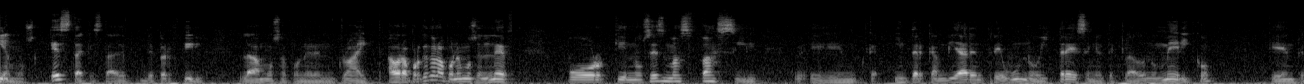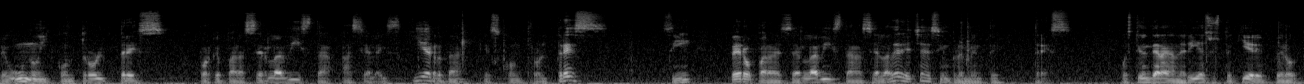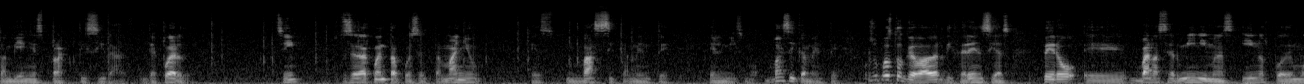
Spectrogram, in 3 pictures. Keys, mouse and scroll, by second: 1.3 click, 3.4 click, 4.4 click, 18.1 ctrl+KP_3, 22.8 KP_3, 25.2-32.4 typing.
